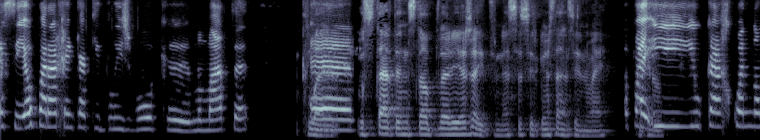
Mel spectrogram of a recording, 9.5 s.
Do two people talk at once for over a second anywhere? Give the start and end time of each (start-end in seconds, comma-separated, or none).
none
